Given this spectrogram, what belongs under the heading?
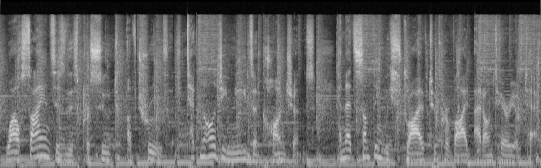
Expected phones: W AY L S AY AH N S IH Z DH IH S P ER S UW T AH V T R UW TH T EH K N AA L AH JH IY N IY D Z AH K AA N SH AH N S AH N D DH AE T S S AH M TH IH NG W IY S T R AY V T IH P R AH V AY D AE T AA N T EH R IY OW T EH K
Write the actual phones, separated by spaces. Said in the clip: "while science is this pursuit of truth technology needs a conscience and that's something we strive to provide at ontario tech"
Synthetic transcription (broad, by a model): W AY L S AY AH N S IH Z DH IH S P ER S UW T AH V T R UW TH T EH K N AA L AH JH IY N IY D Z AH K AA N SH AH N S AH N DH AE T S S AH M TH IH NG W IY S T R AY V T IH P R AH V AY D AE T AA N T EH R IY OW T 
